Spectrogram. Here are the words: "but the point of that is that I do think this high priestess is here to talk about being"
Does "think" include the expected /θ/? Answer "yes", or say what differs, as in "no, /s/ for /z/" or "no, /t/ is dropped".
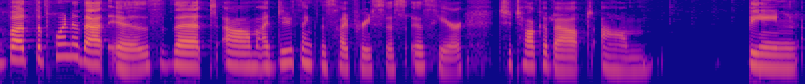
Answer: yes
